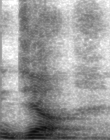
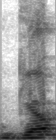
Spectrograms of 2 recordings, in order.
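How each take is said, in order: First: The syllable begins with a j sound. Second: The syllable begins with a g sound. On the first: The speaker calls it right. "ज्ञ मतलब गा नहीं होता है, ज्य मतलब ज्य ज यानी जा होगा" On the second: The speaker calls it wrong. "हम बचपन से ही ज्ञा पढ़ते आते हैं"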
